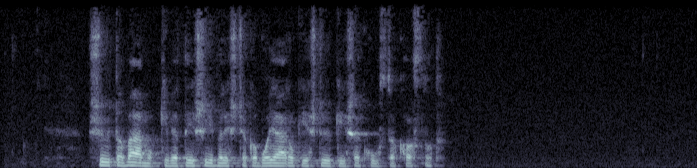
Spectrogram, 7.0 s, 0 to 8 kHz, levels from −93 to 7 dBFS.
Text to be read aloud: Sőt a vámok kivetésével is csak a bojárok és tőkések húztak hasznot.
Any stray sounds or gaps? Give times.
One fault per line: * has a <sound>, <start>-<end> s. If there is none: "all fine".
all fine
